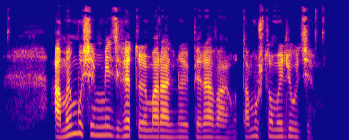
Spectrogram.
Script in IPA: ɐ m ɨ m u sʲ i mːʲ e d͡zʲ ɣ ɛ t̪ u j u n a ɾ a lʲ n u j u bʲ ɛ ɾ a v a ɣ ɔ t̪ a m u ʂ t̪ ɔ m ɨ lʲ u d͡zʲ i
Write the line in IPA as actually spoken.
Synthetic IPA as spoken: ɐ m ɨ m u sʲ i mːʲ e d͡zʲ ɣ ɛ t̪ u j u m a ɾ a lʲ n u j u pʲ ɛ ɾ a v a ɣ u t̪ a m u ʂ t̪ ɔ m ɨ lʲ u d͡zʲ i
